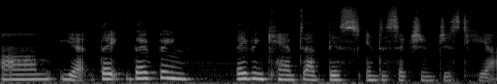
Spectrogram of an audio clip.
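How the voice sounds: A woman talks at a slow pace with a dark, mellow tone. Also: fairly high pitch for a woman, ordinary pitch variation.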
